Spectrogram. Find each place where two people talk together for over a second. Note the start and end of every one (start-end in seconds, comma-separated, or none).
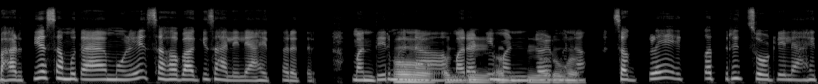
3.9-5.8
